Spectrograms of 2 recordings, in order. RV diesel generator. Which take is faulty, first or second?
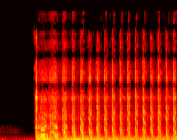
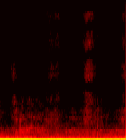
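first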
